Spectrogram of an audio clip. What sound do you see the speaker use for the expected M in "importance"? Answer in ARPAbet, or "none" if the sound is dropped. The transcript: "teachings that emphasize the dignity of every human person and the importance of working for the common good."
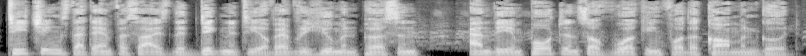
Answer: M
